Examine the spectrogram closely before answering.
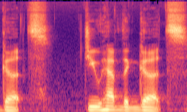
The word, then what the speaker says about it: GUTX: Here we go. GUTX. Guts.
